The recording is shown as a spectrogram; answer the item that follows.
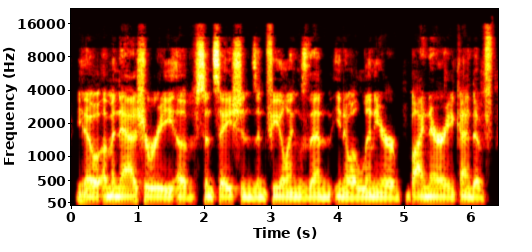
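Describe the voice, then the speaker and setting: A man with a very deep voice interviews a guest in a relaxed, conversational way. He wanders through his questions with many fillers and false starts. He sounds middle-aged. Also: measured pace. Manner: rambling, many restarts and fillers. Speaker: podcast host. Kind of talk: casual interview.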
